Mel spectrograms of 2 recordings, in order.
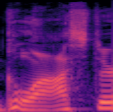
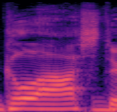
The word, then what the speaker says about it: Gloucester: anyone from Gloucester, and there's like you Oh, yeah. say it Gloucester.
